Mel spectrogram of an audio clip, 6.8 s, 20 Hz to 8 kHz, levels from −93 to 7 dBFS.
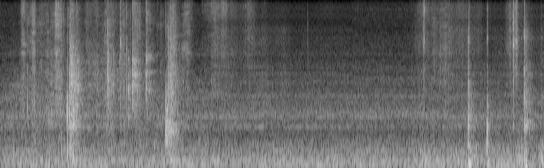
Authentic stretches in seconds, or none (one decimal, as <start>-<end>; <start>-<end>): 0.0-2.7; 4.4-5.6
